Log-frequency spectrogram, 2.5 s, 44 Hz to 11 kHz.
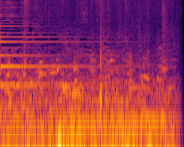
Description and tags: One key of an out of tune harpsichord on a flea market. Recorded on an Edirol R-09 with built-in mics.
